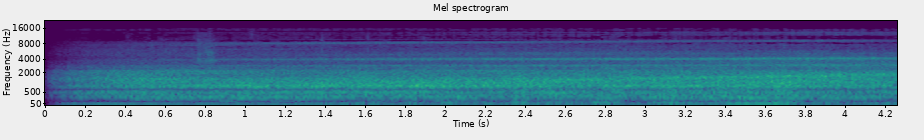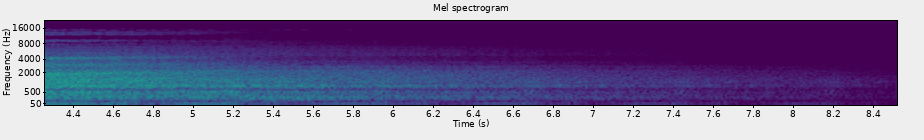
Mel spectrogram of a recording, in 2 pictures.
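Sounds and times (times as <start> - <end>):
spooky wind: 0.0 - 6.8.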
